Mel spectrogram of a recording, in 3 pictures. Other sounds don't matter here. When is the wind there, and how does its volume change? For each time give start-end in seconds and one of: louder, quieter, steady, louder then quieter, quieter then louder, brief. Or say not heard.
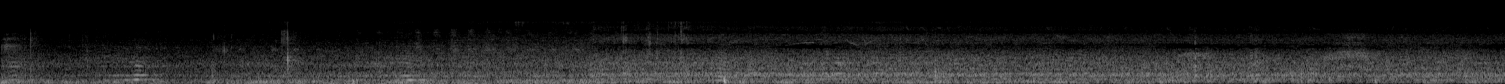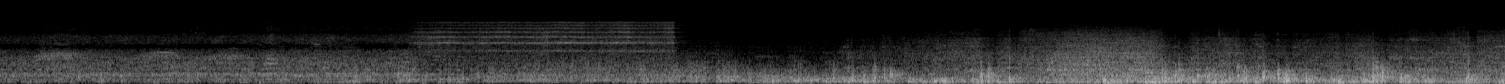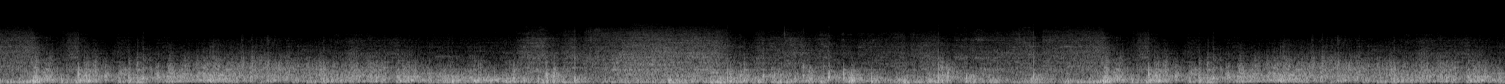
0.0-45.1 louder.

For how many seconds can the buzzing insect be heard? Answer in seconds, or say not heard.
22 s.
